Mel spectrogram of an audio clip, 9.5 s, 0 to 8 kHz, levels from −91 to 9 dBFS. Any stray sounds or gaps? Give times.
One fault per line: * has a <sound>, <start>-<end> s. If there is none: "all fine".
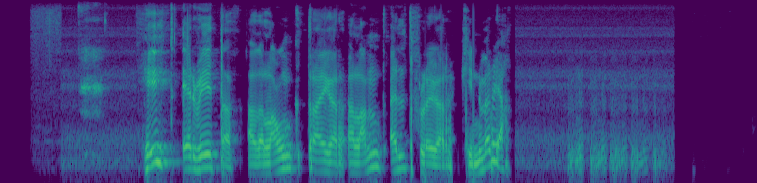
* has a laugh, 1.0-1.4 s
* has a laugh, 7.1-8.3 s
